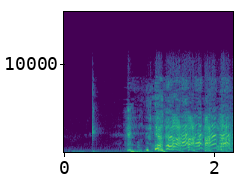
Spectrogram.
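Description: A single sharp finger snap about a third of a second in, followed from about a second in by men's voices and laughter.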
